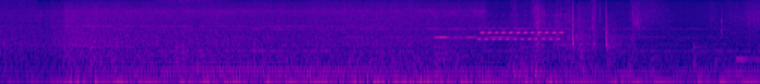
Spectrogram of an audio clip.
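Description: phone ringing

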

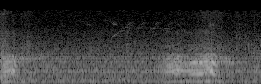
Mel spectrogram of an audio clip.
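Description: geese honking

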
